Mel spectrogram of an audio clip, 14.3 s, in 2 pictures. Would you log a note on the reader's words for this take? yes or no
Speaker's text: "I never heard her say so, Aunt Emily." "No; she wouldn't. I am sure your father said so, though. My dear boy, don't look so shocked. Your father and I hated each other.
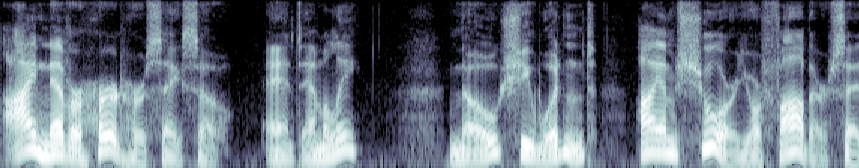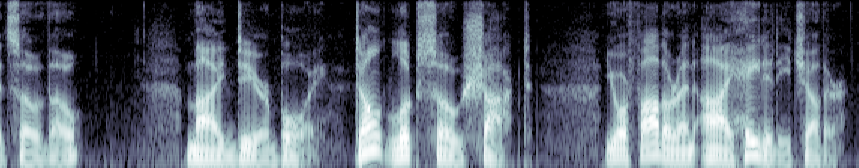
no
